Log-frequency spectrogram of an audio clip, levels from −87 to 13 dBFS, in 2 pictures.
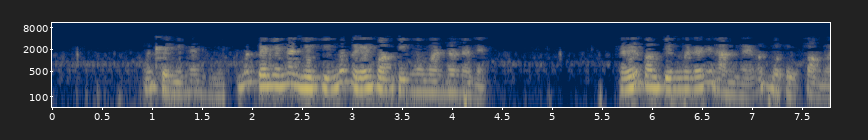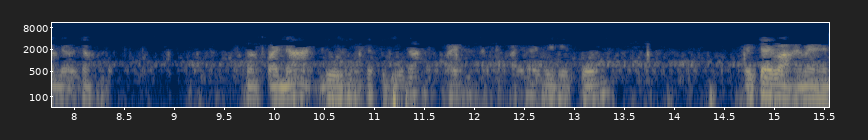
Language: Thai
